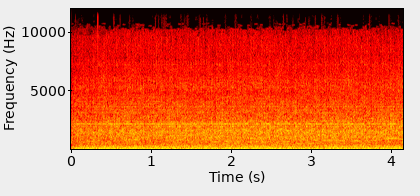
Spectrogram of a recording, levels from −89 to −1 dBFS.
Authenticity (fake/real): real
